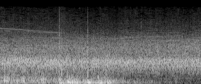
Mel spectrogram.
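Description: Fireworks burst and crackle overhead.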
